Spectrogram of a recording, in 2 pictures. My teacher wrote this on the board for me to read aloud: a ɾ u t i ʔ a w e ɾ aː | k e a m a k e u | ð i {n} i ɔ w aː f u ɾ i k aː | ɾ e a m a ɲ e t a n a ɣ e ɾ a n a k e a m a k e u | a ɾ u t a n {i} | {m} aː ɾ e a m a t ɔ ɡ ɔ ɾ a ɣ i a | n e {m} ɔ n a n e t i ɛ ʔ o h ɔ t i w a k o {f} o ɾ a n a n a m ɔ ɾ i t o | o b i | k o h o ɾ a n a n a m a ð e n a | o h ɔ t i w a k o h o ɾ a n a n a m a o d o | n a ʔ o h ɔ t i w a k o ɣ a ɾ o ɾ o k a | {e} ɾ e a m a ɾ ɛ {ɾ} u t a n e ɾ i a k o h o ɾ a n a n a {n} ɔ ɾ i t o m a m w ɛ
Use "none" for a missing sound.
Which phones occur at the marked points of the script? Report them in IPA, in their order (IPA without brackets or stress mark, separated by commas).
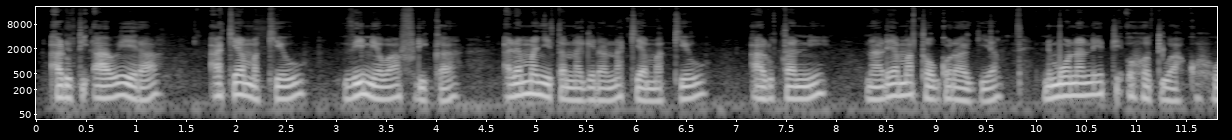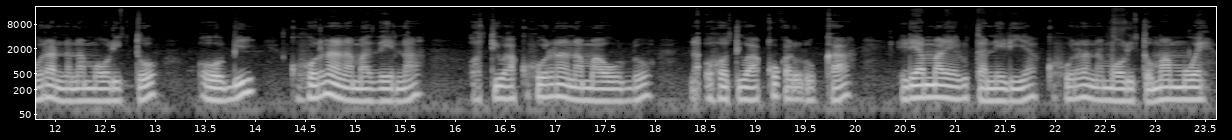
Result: n, i, n, m, h, e, ɾ, m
